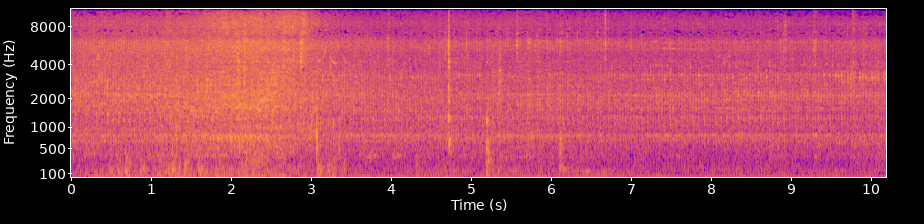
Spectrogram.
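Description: Off-road vehicle's engine running low as it drives slowly over a rough dirt track, with a few sharp knocks and rattles from the body over bumps in the first six seconds.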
